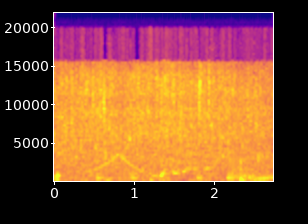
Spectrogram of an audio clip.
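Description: Rain falling in Animal Crossing: New Horizons, a soft, steady hiss running evenly throughout, with faint chiming game tones drifting over it.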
